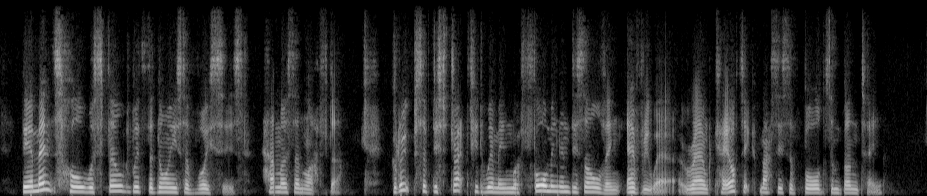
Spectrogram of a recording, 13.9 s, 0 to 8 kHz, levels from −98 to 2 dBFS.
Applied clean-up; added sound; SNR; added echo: none; none; none; none.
